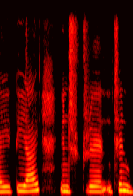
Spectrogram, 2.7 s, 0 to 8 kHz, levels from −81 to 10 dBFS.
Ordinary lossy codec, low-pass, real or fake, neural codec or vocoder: Opus, 64 kbps; 7.2 kHz; real; none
